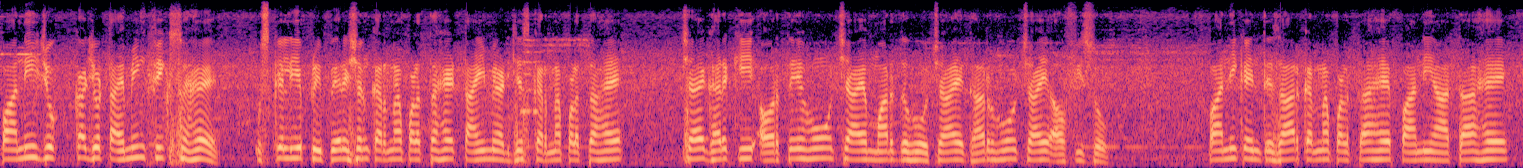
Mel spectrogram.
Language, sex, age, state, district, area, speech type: Urdu, male, 30-45, Maharashtra, Nashik, urban, spontaneous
